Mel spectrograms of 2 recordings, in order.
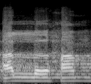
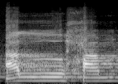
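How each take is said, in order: First: The L is released with a small bounce. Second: The L is held still with no bounce. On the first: The speaker calls it wrong. "jangan ada alham, jangan ada pantulan" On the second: The speaker calls it right. "Harus benar-benar disukunkan lamnya"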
